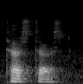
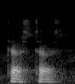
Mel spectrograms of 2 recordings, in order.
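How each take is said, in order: Both takes have the same delivery.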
